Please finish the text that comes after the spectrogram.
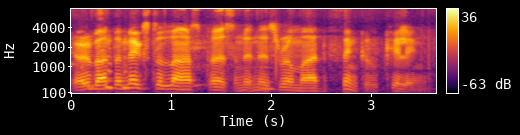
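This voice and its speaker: A man playing a jealous, menacing figure who hides behind smooth, sardonic sociability in a vintage radio drama. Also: low voice, expressive, moderate pace, very noisy. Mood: falsely jovial. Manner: forceful, sardonic, falsely jovial.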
